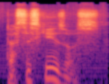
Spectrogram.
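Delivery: normal talking voice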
